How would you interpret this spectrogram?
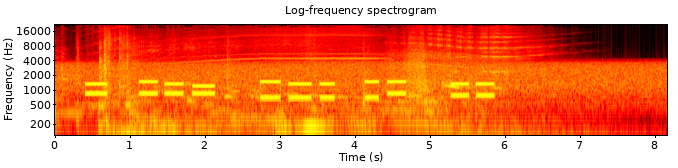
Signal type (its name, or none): DTMF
